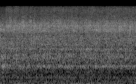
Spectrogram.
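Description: Tomatoes hit lightly browned frying onions in a pan for a Garhwali dish, a brief, steady, fairly loud sizzle with no talk over it.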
